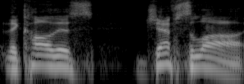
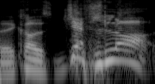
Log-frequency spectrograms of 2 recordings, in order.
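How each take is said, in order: First: It is said in the speaker's plain accent. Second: It is said in a put-on German accent.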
